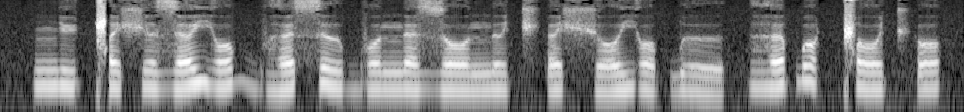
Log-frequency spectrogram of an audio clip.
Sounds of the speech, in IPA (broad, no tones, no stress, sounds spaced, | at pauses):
n y ǁ ə ʃ ɯ z ə j o bʱ ə s ɯ b o n ə z o n ɯ t͡ʃʼ ə ʃ o j o ɓ ɯ | ɦ ə ɓ o ǁ o t͡ʃʼ o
